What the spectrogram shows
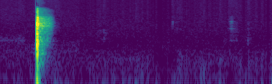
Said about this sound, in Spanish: Eres la única que va a aplaudir.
